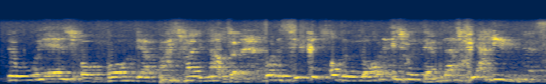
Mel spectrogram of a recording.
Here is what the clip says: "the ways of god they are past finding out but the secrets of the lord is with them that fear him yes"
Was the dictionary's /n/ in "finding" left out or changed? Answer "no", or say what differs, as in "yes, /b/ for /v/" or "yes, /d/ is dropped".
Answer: yes, /n/ is dropped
